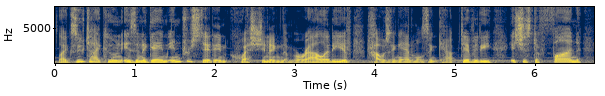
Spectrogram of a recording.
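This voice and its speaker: A man's voice: mid-range voice, sing-song, a little fast, darkish tone. A man narrating a scripted video essay in a wry, informal way, slipping in casual asides. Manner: wry, informal, dry humour.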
